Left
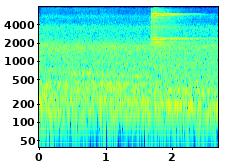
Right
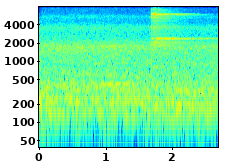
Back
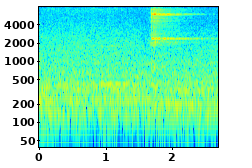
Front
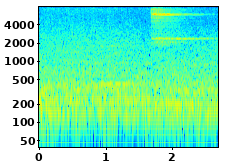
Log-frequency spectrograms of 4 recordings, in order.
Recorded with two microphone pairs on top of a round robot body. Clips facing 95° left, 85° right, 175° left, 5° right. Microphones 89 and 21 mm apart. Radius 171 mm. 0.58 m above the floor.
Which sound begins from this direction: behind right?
A bicycle bell, at 1.7 s.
